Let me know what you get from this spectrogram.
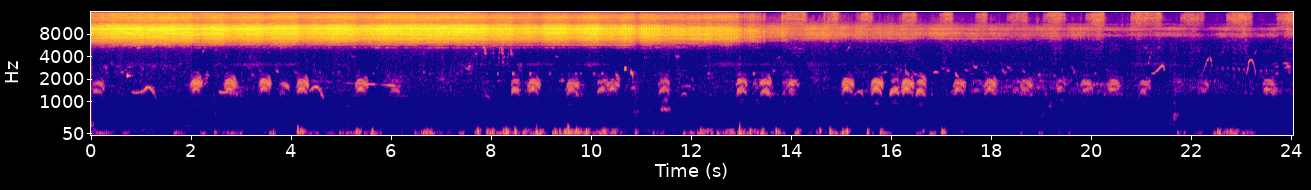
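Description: Birds calling with repeated short notes in clusters, over a steady high hiss that gives way about halfway to a fainter high pulsing, with irregular low gusty rumbles.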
